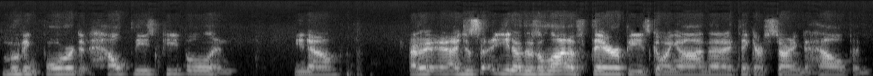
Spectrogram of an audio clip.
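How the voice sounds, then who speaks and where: A man's voice: fairly high pitch, fairly even intonation, normal speed. A man co-hosting in casual, slangy, blunt conversation, heard over a lo-fi remote connection. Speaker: co-host. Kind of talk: casual chat.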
